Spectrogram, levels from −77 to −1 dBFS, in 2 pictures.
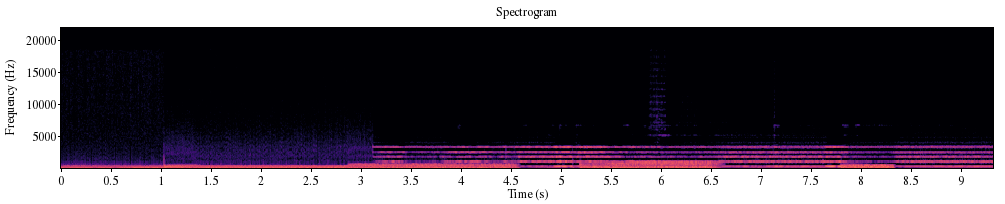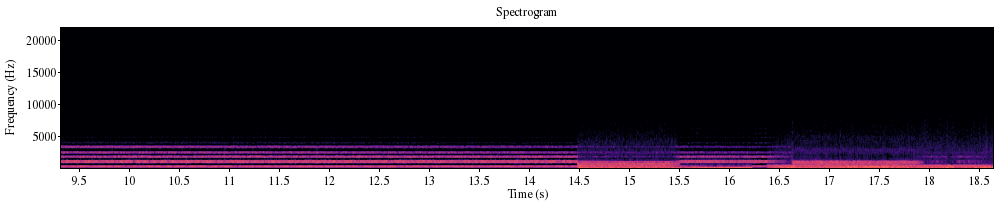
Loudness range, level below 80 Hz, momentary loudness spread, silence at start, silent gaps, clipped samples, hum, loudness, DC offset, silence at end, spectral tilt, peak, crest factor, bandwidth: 5 LU; -36 dBFS; 6 LU; 0 s; none; under 0.1%; none; -29 LUFS; 0.1%; 0 s; -7.5 dB/octave; -14 dBFS; 14 dB; 17.5 kHz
